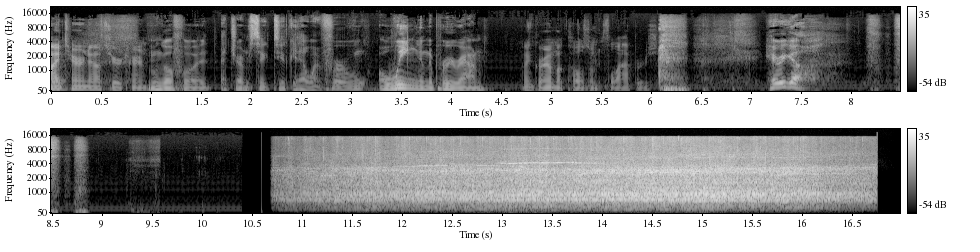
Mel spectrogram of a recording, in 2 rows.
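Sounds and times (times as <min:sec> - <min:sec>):
speech: 0:00.0 - 0:06.6, 0:07.2 - 0:08.9
crowd cheering and applauding: 0:10.7 - 0:16.8.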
